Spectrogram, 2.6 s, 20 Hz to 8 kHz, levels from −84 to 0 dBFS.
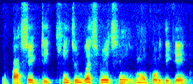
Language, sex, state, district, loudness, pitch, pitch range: Bengali, male, Tripura, West Tripura, -21 LUFS, 110 Hz, 100-110 Hz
